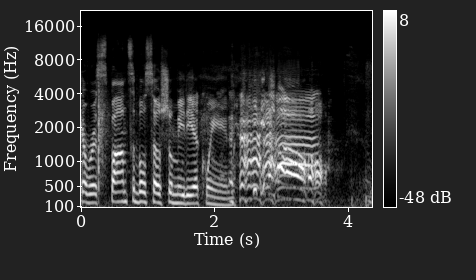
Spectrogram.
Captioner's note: laughing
